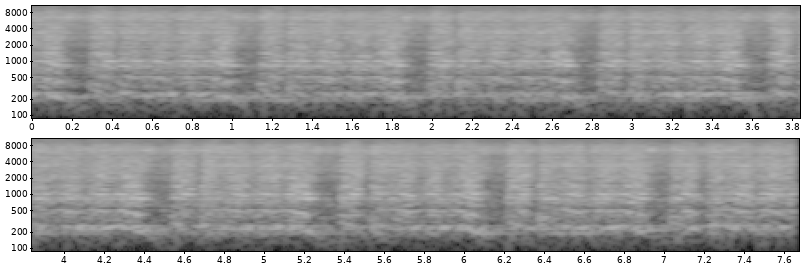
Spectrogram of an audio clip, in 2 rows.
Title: Z4 crank but no start after sitting in the cold for 3 weeks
